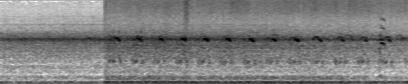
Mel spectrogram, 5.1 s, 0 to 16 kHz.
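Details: Peregrine falcons on Anacapa, filmed by a nest webcam on 14 August 2021 as a returning pair bonds: a long run of short, high chirping notes in rapid, fairly even succession over a steady low rumble.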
